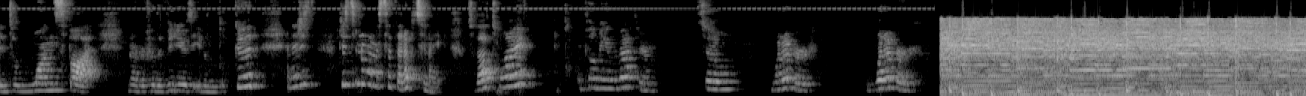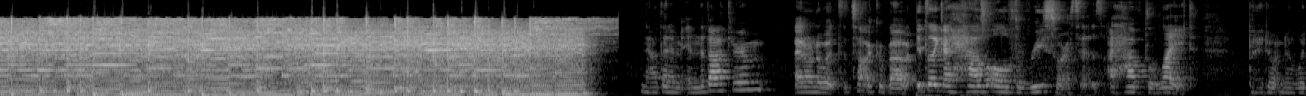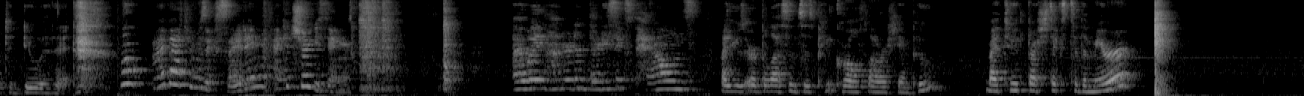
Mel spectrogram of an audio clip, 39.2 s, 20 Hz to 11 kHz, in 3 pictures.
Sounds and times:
Speech: 0:00.0 - 0:09.2, 0:19.5 - 0:25.0, 0:25.6 - 0:29.7, 0:31.3 - 0:37.5
Music: 0:09.4 - 0:19.2.

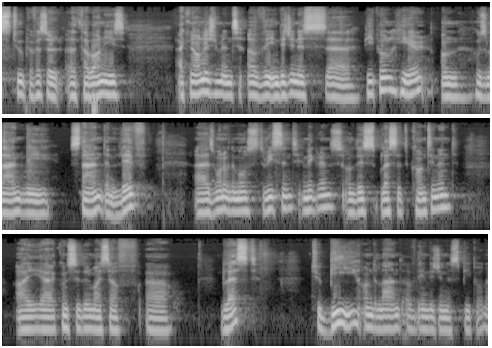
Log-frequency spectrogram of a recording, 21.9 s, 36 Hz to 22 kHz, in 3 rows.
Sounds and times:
Male speech, man speaking: 0:00.0 - 0:01.9, 0:02.6 - 0:09.6, 0:10.2 - 0:14.2, 0:14.8 - 0:17.3, 0:17.9 - 0:18.5, 0:19.3 - 0:21.9
Narration, monologue: 0:00.0 - 0:21.9.

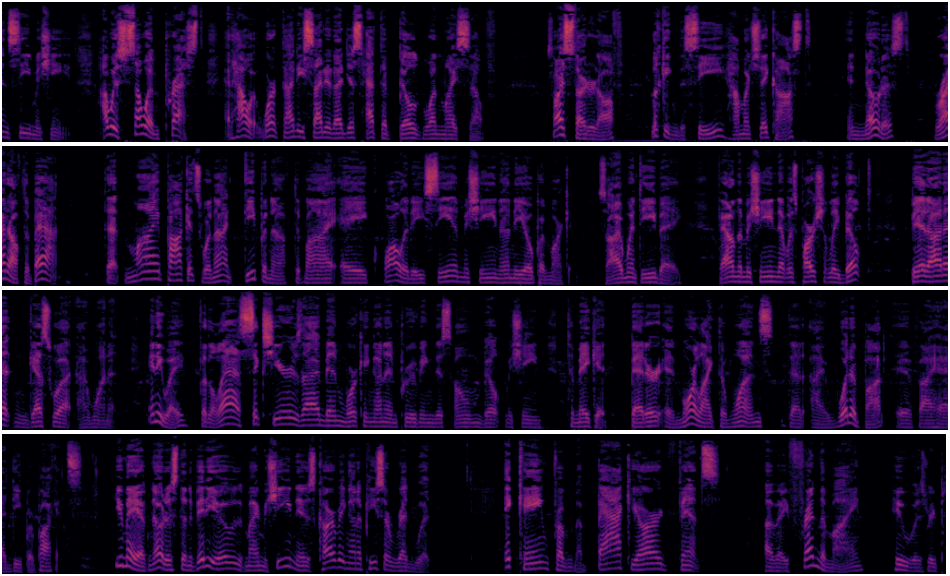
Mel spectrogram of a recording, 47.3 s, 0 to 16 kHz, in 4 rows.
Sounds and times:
Speech: 0:00.0 - 0:41.0, 0:41.6 - 0:47.2.

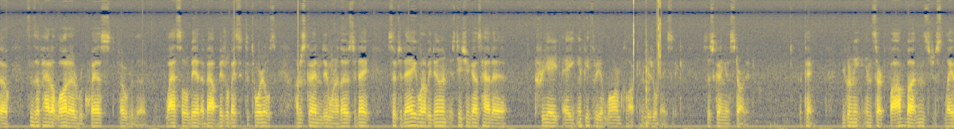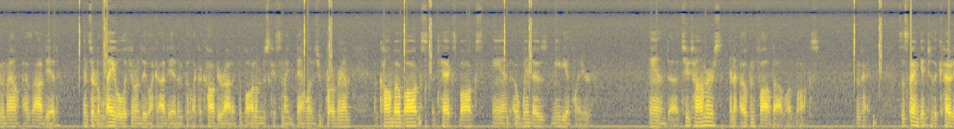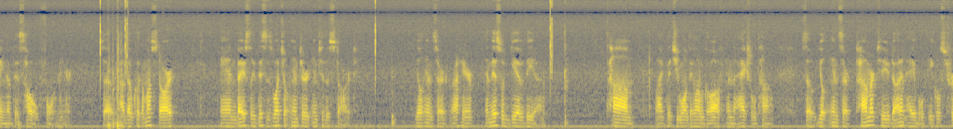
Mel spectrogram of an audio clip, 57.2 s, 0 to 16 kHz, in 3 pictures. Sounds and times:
Speech: 0:00.0 - 0:15.1, 0:16.0 - 0:31.0, 0:32.0 - 0:35.5, 0:36.2 - 0:39.6, 0:40.2 - 0:41.7, 0:42.6 - 0:45.4, 0:46.4 - 0:49.1, 0:50.3 - 0:57.2.

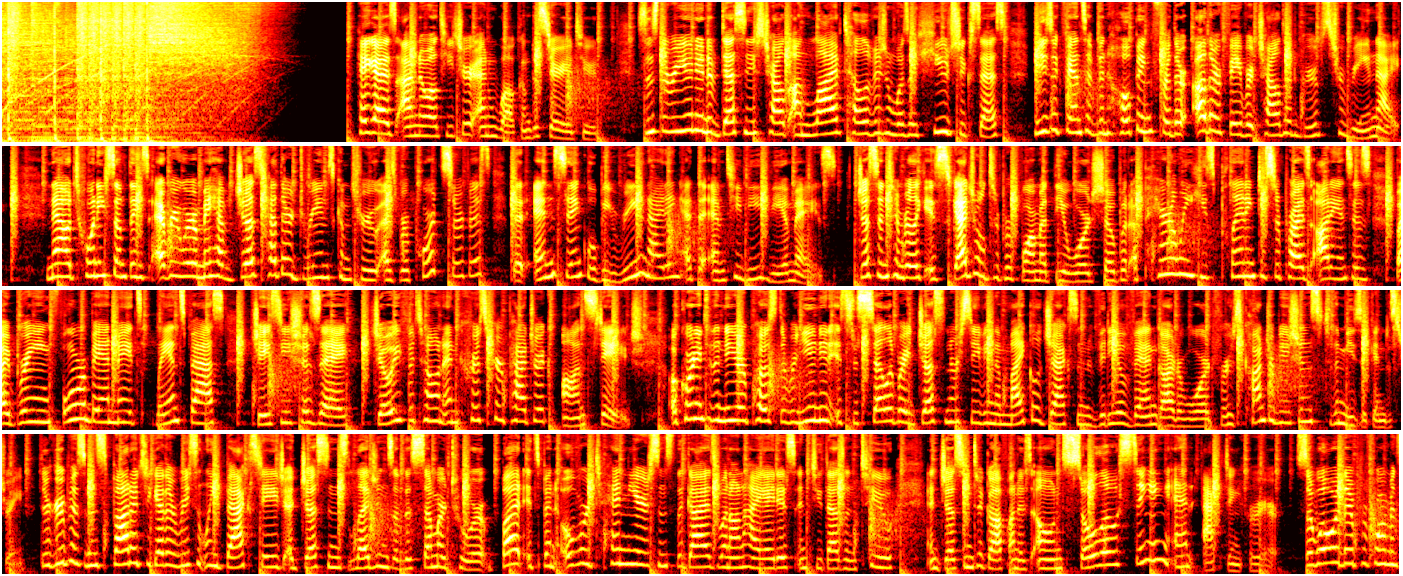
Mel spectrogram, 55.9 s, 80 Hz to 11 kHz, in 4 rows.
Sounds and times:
Music: 0:00.0 - 0:55.9
Speech: 0:03.6 - 0:55.9.

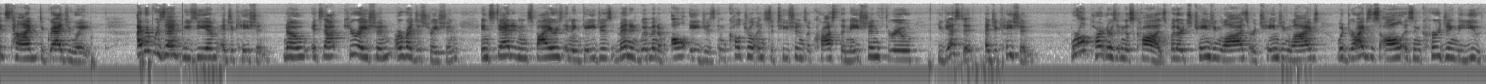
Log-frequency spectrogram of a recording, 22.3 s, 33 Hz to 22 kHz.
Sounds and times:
Female speech, woman speaking: 0:00.0 - 0:01.4, 0:02.1 - 0:15.5, 0:16.1 - 0:22.3
Narration, monologue: 0:00.0 - 0:22.3.

